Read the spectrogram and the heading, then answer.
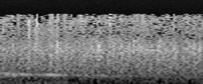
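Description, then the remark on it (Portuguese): A sustained burst of applause from a large group, applauding a group standing at the front, steady and fairly loud throughout, with no one speaking over it. “Então, para quebrar o gelo desse pessoal aqui, vamos aplaudir esse grupo bonito que está aqui à frente.”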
